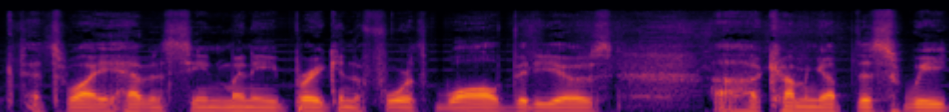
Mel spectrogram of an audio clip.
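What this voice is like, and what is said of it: Sick, strained voice. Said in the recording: “As you can hear in my voice, I've been sick ... until I can get my voice back ... braving my voice a little bit”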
